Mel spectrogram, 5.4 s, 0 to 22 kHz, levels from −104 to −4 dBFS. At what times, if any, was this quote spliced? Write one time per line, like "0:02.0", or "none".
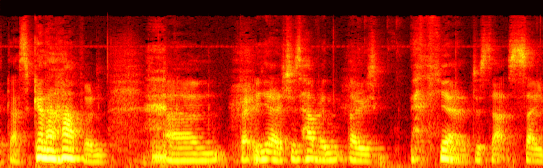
none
